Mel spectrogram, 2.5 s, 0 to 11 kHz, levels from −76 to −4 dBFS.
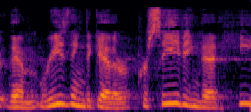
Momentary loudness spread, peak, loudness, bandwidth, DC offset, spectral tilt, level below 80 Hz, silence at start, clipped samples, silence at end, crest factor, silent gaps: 4 LU; -12 dBFS; -28 LUFS; 8.8 kHz; under 0.1%; -4 dB/octave; -74 dBFS; 0 s; under 0.1%; 0 s; 16 dB; none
